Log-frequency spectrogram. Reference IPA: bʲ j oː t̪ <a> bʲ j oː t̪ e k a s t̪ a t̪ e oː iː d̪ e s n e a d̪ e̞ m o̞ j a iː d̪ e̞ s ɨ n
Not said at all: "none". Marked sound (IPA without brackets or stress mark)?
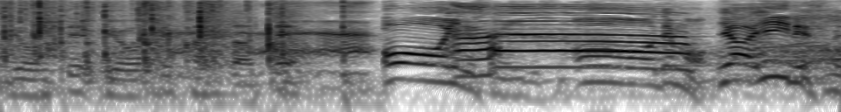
e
